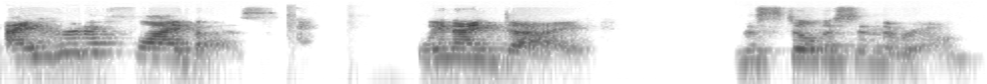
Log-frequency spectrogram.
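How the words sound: Pauses fall at several points through the line. "You could read it with all the pauses there"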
